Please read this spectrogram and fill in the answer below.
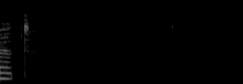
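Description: The end of a spoken word, then near silence broken by a single faint click near the end, a key or button pressed at the computer as the notebook cells are run.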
